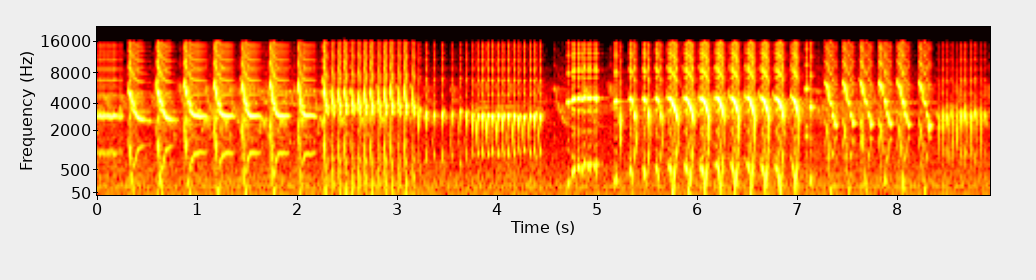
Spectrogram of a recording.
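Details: Young canary in full, lively song, alternating quick repeated chip-like notes with dense buzzy rolls and sweeping whistled trills. Tours shift rapidly, each lasting one to two seconds, against a quiet background.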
